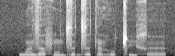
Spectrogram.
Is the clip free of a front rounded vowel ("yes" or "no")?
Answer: no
